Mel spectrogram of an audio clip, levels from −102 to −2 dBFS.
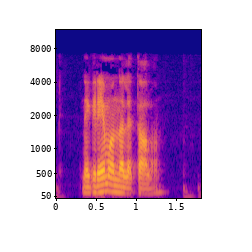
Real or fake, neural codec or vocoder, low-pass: real; none; 7.2 kHz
